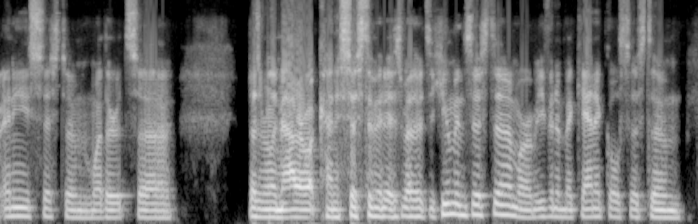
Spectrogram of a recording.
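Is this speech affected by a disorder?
No.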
